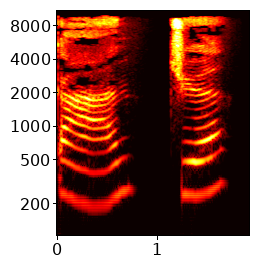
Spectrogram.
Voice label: "gan3 jue2", chinese; Giáo trình Hán ngữ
